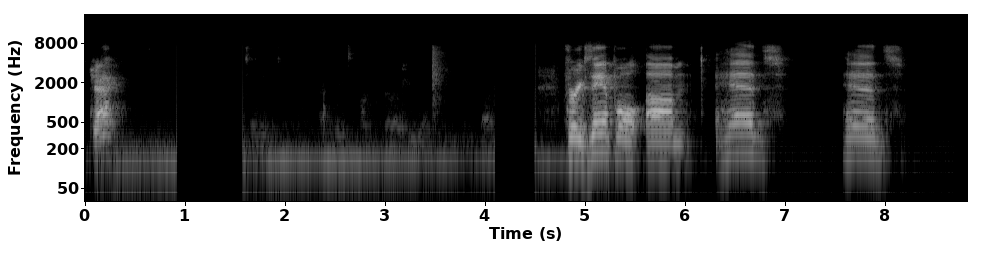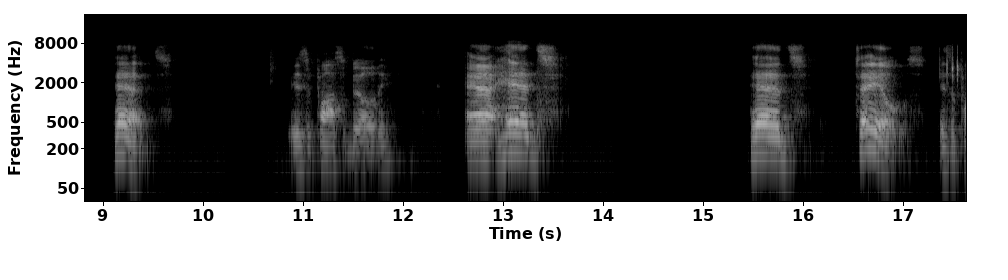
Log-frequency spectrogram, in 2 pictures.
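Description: A man speaks calmly into a microphone, explaining in short phrases.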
